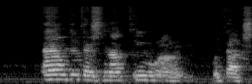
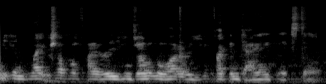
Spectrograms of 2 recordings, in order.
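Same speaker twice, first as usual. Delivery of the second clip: ordinary talk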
